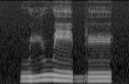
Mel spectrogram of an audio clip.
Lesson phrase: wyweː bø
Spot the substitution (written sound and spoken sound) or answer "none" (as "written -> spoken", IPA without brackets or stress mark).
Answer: none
